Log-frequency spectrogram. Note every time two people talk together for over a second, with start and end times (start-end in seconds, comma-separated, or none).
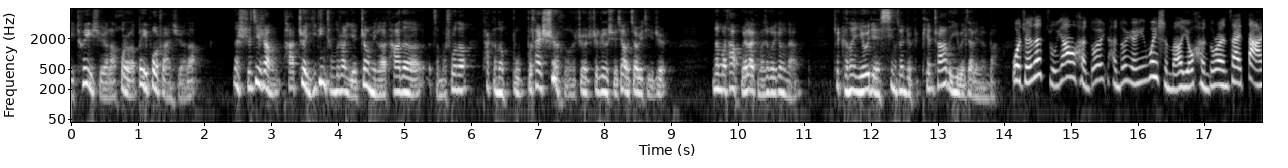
none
